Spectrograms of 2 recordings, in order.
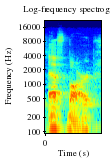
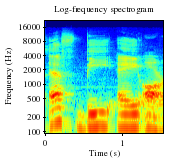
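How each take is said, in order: First: BAR in F bar said as one syllable; F bar, not spelling out the BAR; said as a word. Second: F B A R said letter by letter; each letter of F B A R separate; spelled out. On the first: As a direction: say F bar as the letter F plus the word bar. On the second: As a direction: spell out F B A R slowly, one letter at a time. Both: Shown as a demonstration. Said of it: "pronounce that as F bar".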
